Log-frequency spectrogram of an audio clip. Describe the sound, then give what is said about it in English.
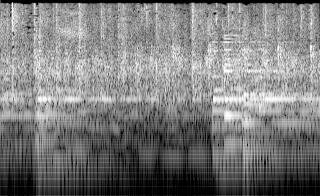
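A church audience claps steadily as praise to Jesus during an evening celebration, a dense wash of applause, with sustained organ or keyboard chords ringing underneath and shifting partway through. “Somebody give Jesus just a hand clap of praise.”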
